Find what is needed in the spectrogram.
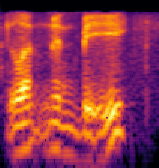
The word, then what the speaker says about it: renminbi: Now, what we expect to happen is that the Chinese renminbi, as it's written, or more correctly pronounced, renminbi, or maybe the yuan, since renminbi is so hard to pronounce, and I'm having trouble today, it'll be added to the major reserve currencies.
